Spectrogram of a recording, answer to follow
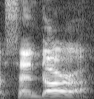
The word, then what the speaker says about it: Sandara: had taken B uh not bestara Sandara yes it Rhymes Sandara the CL of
